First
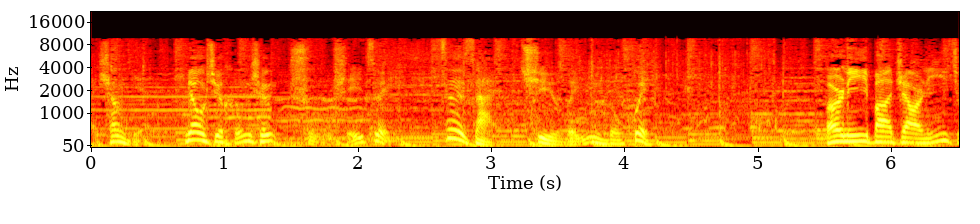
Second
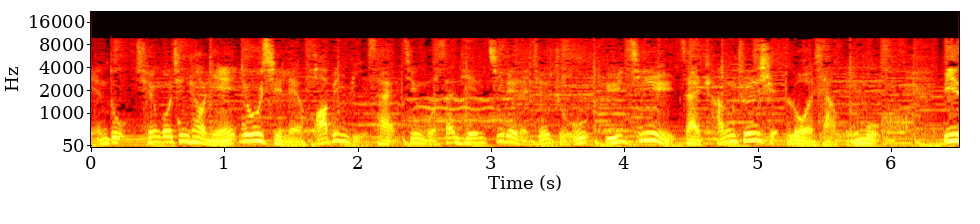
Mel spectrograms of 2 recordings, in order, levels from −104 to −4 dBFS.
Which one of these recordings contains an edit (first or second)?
first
